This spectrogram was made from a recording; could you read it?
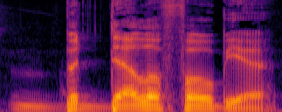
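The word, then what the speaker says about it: bdellophobia: And the phobia is bedellophobia. B-D-E-L-L-O. Bedellophobia. – I hate that. BD. How do you say a BD? – Bedell? Bedell.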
